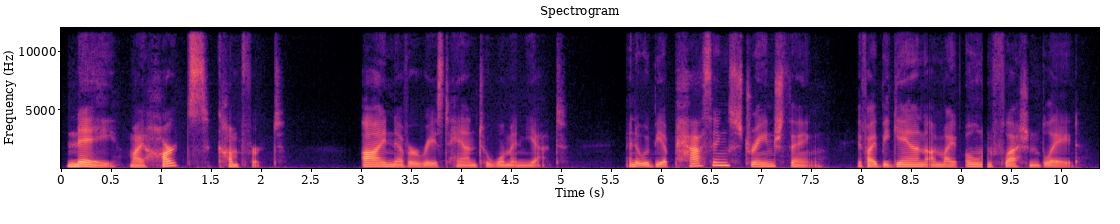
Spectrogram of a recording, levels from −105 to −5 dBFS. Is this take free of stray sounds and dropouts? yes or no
no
